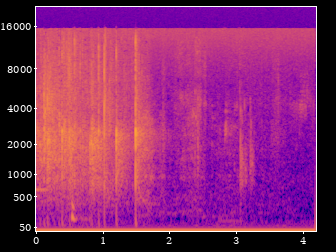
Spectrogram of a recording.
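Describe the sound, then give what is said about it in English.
An audience breaks into a short burst of dense, overlapping clapping that lasts about two seconds, then quickly thins out and fades into quiet, with a few scattered claps at the end. “I don't understand, if I just said that person next to you is the image of God, why are you not applauding?”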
